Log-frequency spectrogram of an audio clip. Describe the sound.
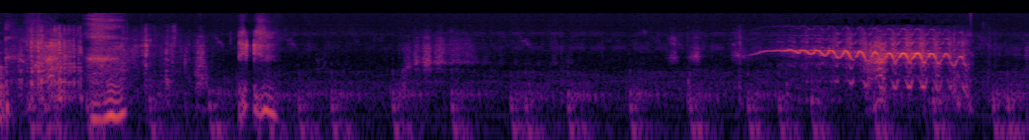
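A horse lets out a loud, long whinny near the end, a wavering call that falls in pitch. Before it comes a stretch of busy, mixed sounds with voices.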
